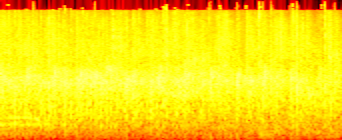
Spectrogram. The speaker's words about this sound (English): Round of applause for these guys being on stage, first of all.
